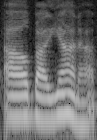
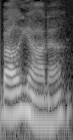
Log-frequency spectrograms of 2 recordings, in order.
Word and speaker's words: Al-Balyana: We ought to have called it Al-Balyana, but we didn't. We called it Baliana, and we pronounced Abydos according to our education.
